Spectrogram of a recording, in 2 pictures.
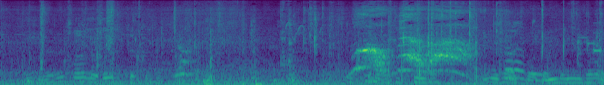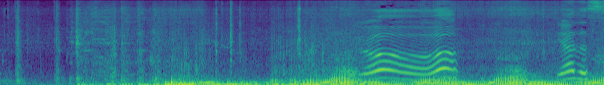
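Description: Volkswagen hatchback's engine starting about seven seconds in and then running loudly and steadily.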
